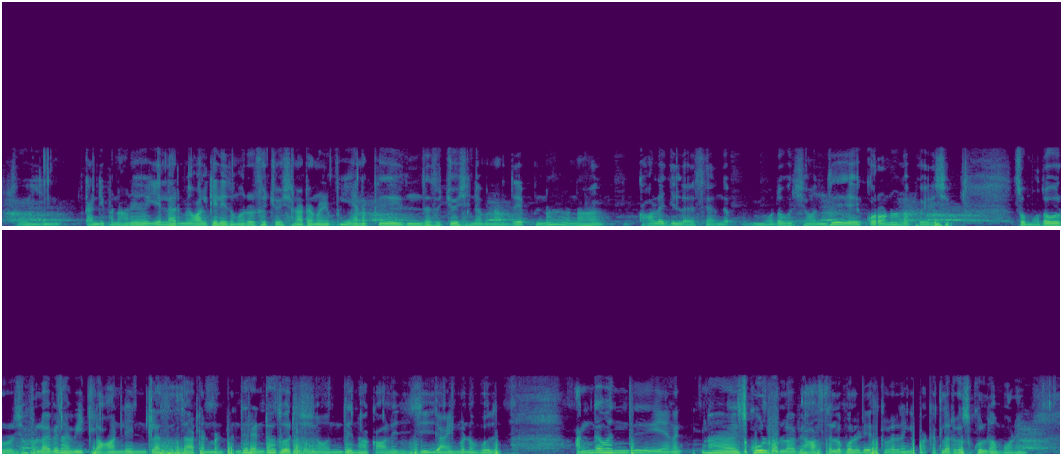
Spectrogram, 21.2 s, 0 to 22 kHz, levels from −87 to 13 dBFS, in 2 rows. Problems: background sounds at intervals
